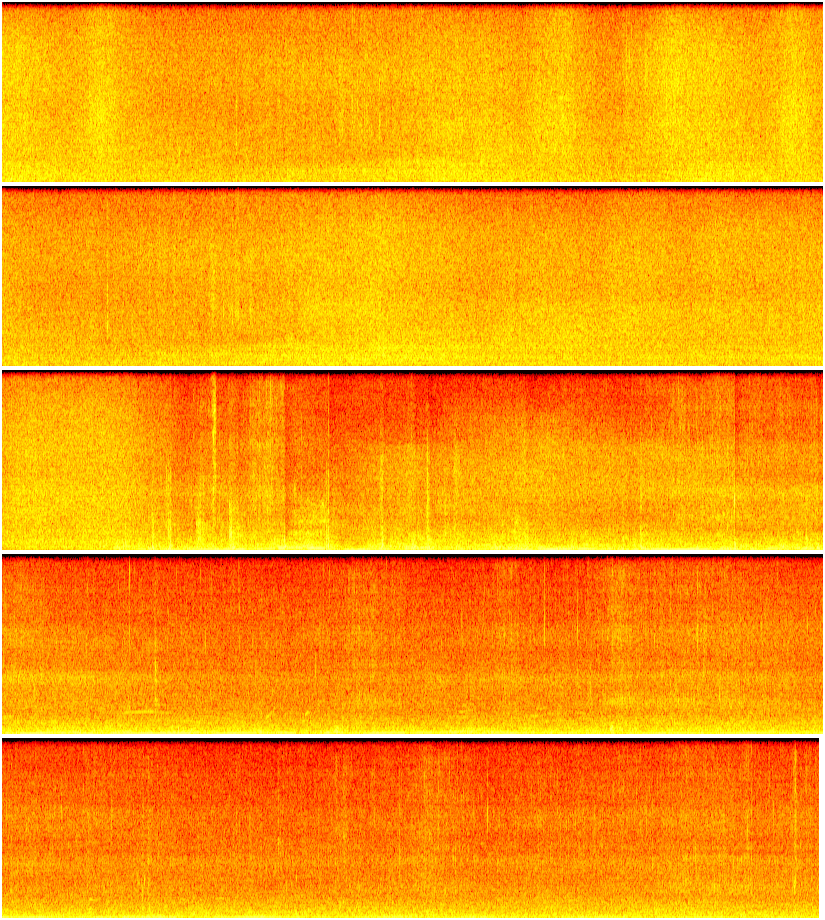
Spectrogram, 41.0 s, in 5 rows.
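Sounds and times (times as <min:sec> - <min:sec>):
surf: 0:00.0 - 0:41.0
wind noise on microphone: 0:15.1 - 0:41.0
low tone rising and falling: 0:17.4 - 0:40.0.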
